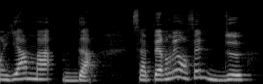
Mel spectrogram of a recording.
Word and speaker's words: Yamada: Yamata ne se dira pas, ça se transforme en Yamada.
